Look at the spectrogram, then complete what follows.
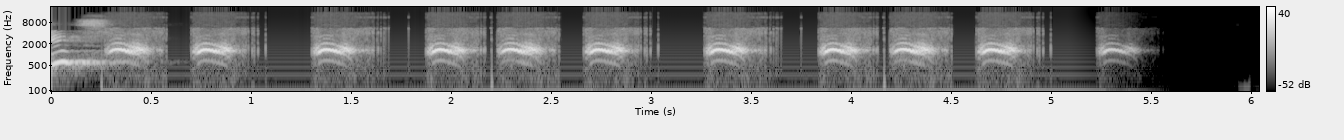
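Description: Crow cawing repeatedly: about eleven short, harsh caws at roughly two a second, which stop abruptly near the end.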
